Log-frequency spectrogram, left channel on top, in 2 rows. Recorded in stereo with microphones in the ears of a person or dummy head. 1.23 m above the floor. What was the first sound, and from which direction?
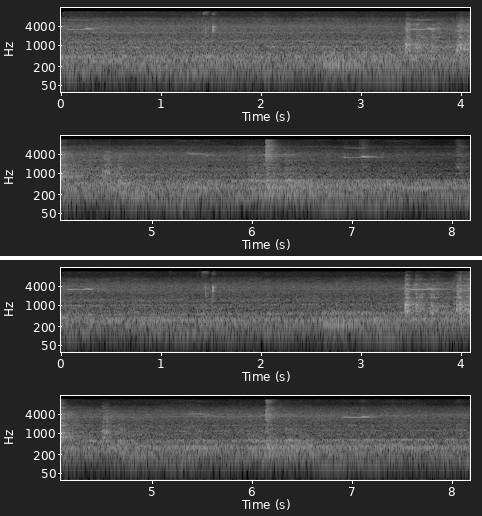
A machine running, 5° left (ahead or behind).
